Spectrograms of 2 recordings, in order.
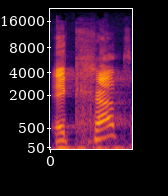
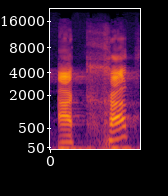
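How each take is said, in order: First: "Ekhad" opening on an E, accent on the final A; stress on final A. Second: "Akhad" opening on an A, accent on the final A; stress on final A. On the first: Teacher showing the first Hebrew word, "Ekhad" stressed on the A. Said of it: "con este acento en la A". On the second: Teacher showing the second Hebrew word, "Akhad" stressed on the A. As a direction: say "Akhad" with A first and the last A stressed. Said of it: "con acento en la A". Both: Shown as a demonstration.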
